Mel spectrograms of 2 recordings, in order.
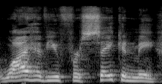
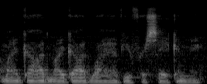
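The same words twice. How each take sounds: First: Louder, anguished cry of the quote. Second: Softer, faster hushed quote. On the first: Pastor voicing Jesus' cry from the cross, loud. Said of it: "His voice called out". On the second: Pastor quoting Jesus' last words to the church, hushed. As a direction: let the cry sink to a hush. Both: Retold or imitated.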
